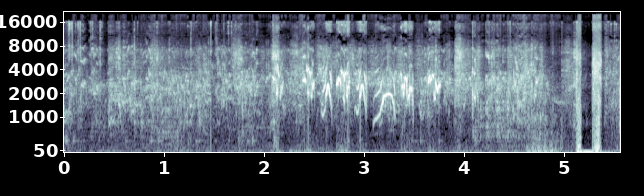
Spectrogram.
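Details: Budgerigars kept as pets chirp while eating fruit: quick bright warbles and a clear rising-falling whistle stand out over soft background chatter, followed by a few sharp clicks near the end.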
